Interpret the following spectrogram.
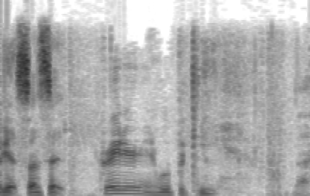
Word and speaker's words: Wupatki: So we got Sunset Crater and Wupatki.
